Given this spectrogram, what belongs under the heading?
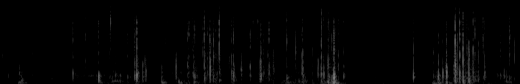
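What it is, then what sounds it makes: Plastic bubble wrap sheet. Fingernails of both hands scratch and gently press the bubbles of a clear plastic bubble wrap sheet lying flat. The result is bursts of dry, bright crinkling and crackling, with short, quiet pauses between them.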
